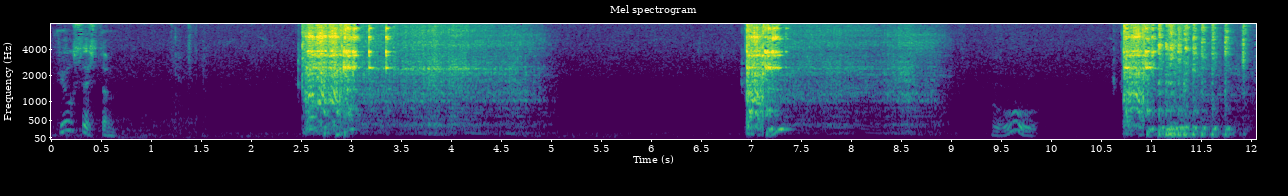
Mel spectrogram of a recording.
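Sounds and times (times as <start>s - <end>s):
starter motor cranking engine: 2.5s - 5.0s, 6.9s - 9.0s, 10.7s - 12.0s.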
